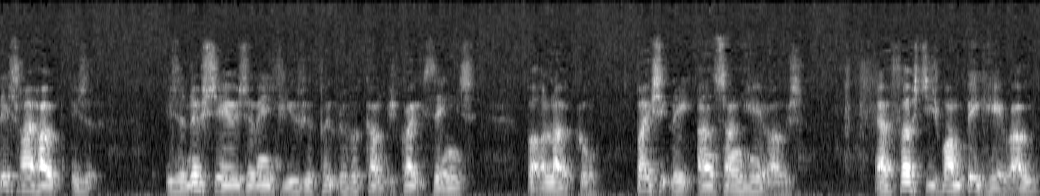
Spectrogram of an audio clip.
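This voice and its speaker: Somewhat breathy and dark, mellow in tone, a man speaks at medium pitch and a moderate pace with ordinary pitch variation and long, frequent pauses. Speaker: interviewer. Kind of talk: interview questions.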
